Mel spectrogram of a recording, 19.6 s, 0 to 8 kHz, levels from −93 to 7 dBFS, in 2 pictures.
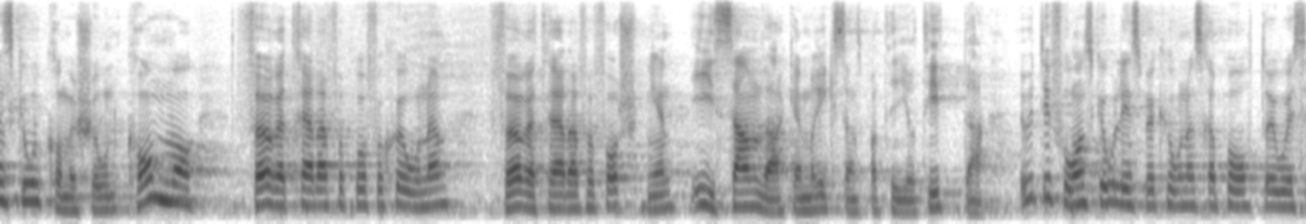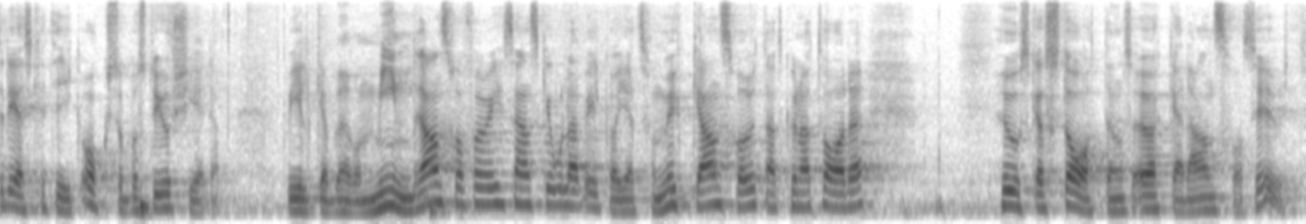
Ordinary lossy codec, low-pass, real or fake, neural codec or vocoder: none; none; real; none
